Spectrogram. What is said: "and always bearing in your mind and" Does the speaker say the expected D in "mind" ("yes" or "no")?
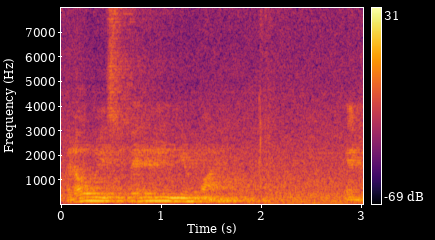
no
